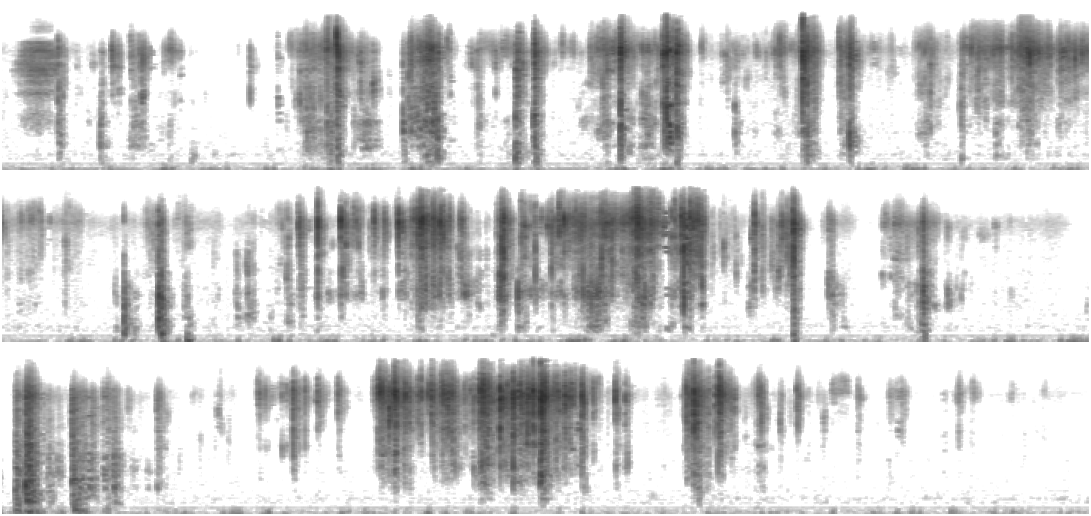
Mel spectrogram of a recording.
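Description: Crinkling and tearing of plastic wrap and foil card packs as a sealed hobby box of hockey cards is opened by hand, in irregular bursts, with a faint steady hum underneath.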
